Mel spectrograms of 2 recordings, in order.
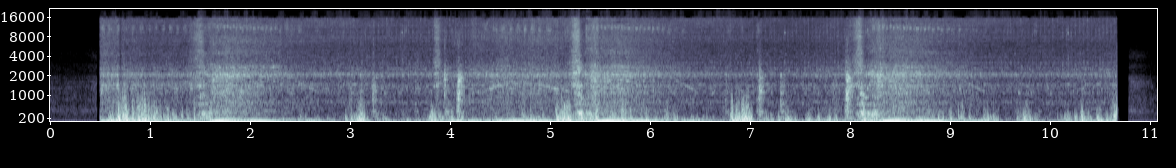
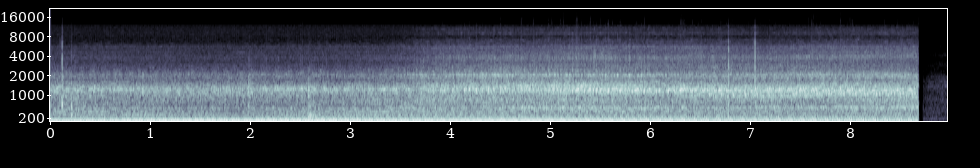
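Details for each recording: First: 2000 Chevy Camaro Z28 LS1 V8, automatic: revs then drops to low idle after letting off throttle, sharp knocks most audible at low rpm; owner unsure it is rod knock but concerned; engine knock at low idle. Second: 2000 Chevy Camaro Z28 LS1 V8 with automatic transmission, after new torque converter bolts were installed to cure a knock: steady, smooth deep idle with no knocking until it cuts off; normal idle after the repair.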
